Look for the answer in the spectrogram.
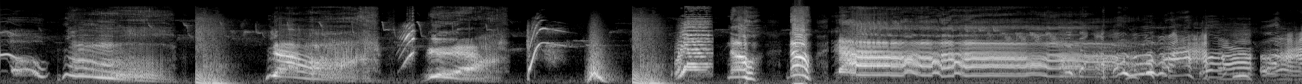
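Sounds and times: thump: 6.3s - 6.7s.

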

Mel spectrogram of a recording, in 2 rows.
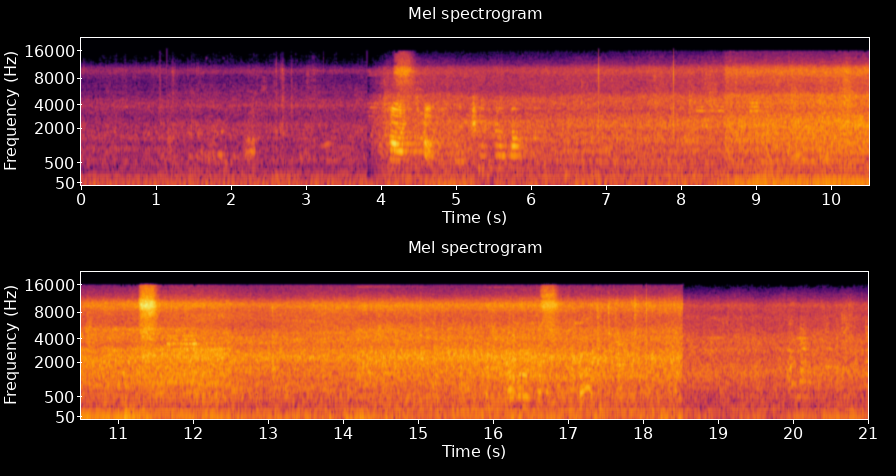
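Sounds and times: truck diesel engine rumbling: 0.0s - 21.0s.

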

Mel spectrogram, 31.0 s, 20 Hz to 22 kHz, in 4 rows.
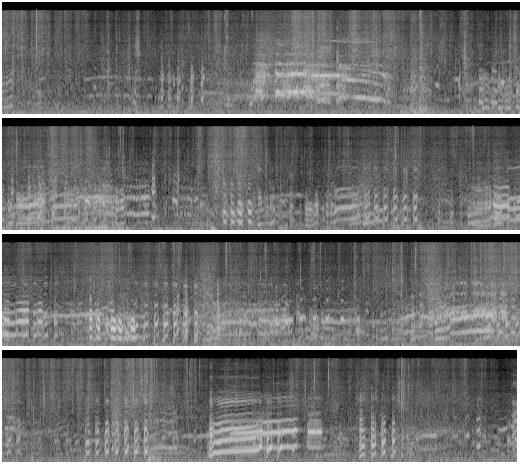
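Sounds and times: hens clucking: 0.0s - 31.0s
rooster crowing: 3.7s - 5.8s.

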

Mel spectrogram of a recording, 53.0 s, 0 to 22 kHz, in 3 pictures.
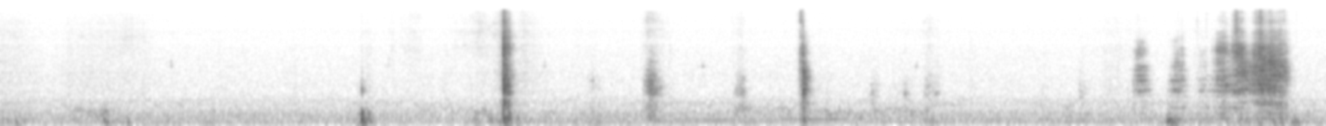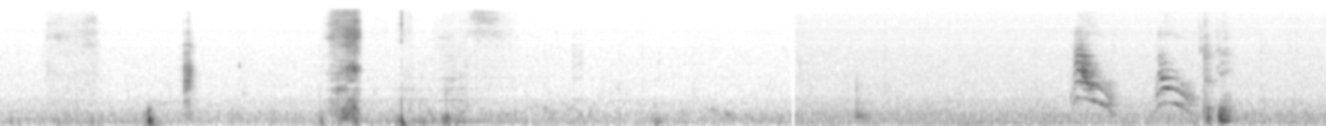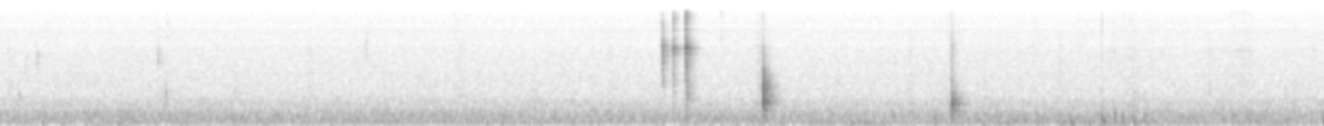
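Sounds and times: soft rustle: 0.0s - 2.4s
kitten meowing: 32.0s - 33.7s.

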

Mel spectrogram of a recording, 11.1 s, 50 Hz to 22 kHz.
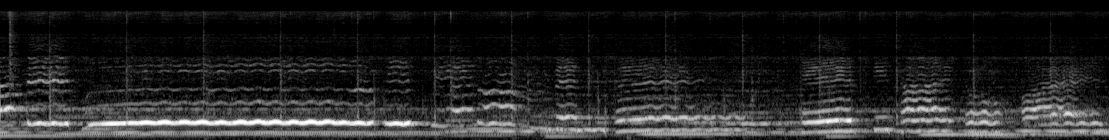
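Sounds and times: gramophone record music: 0.0s - 11.0s.

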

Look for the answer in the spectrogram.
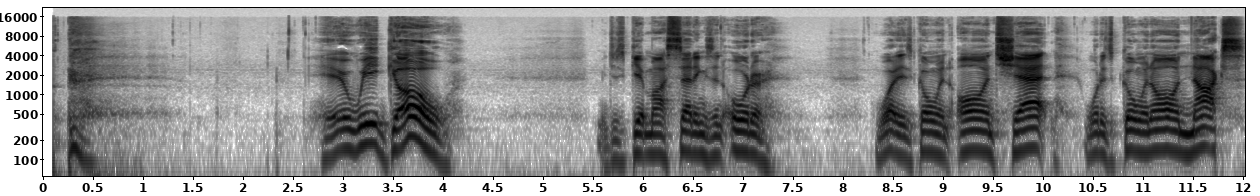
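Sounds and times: man sighing: 0.1s - 1.3s.

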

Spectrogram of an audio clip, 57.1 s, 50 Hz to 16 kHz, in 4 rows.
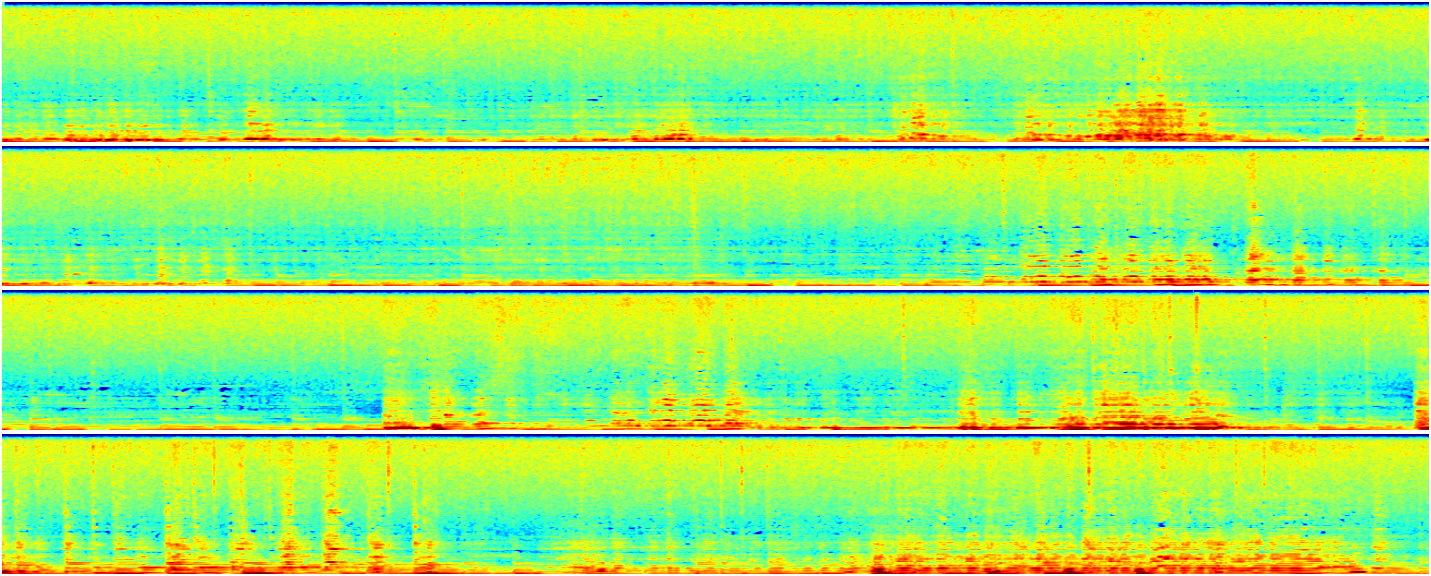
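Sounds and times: oud plucking: 0.0s - 57.0s
viola bowing sustained notes: 0.0s - 57.0s.

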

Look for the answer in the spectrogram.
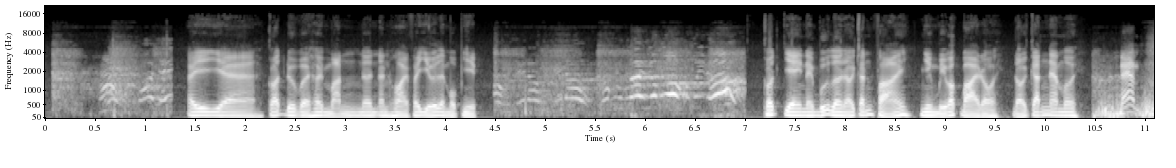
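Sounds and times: players shouting to each other: 0.5s - 1.3s, 4.5s - 7.0s.

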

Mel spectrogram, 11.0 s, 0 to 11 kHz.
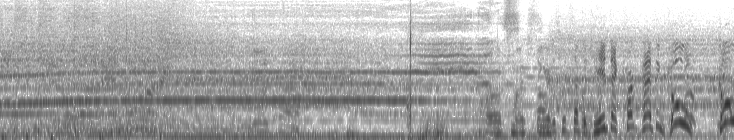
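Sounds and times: steady sustained tones: 0.0s - 11.0s
voices: 0.0s - 11.0s
golf club striking ball: 5.5s - 7.0s.

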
